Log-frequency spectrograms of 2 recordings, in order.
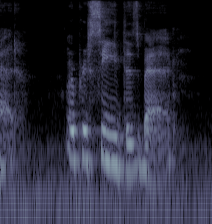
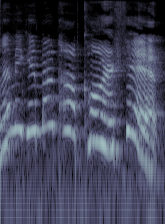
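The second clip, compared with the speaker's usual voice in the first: eager for gossip; 12 semitones higher, 6 dB louder than usual. Retold or imitated. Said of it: "And I'm like".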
